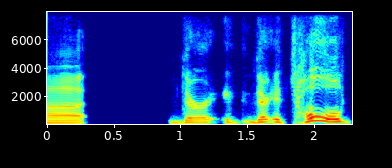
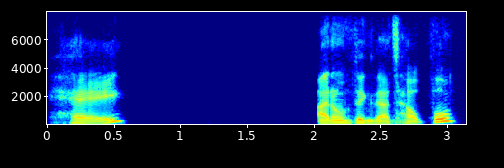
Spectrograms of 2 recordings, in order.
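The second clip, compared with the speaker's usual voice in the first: soothing calm-down voice; 7 semitones lower, 10 dB quieter than usual. Retold or imitated. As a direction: talk him down gently, almost hushed. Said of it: "And I'm like".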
